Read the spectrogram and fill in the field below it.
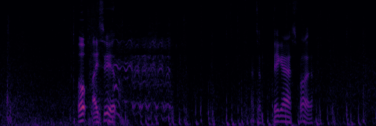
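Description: A horse's hooves thud on the ground at a gallop.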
